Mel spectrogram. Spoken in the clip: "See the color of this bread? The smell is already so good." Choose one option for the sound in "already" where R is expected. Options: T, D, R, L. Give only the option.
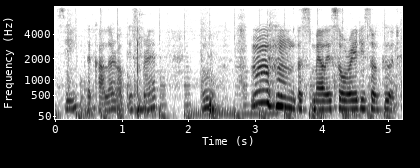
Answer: R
